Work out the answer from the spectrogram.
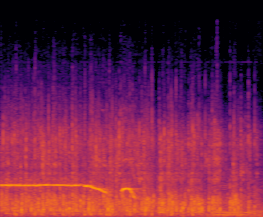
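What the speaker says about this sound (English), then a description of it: "deserves another round of applause" An audience at a Second Amendment talk gives a speaker a strong, continuous round of applause, with a high whistle cutting through the clapping partway.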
